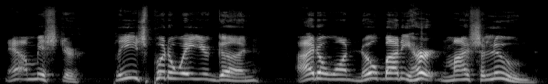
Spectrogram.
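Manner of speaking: high-pitched, calm cartoon bartender; calm barkeep pig. A narrator's reading. Barkeep asks wolf to put gun away, calm high voice. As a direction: keep it high and politely calm behind the shotgun. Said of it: "calmly says".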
